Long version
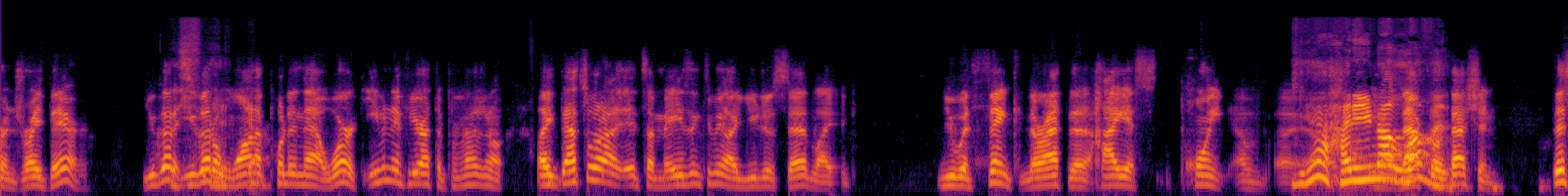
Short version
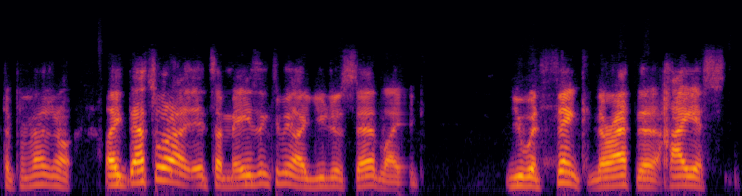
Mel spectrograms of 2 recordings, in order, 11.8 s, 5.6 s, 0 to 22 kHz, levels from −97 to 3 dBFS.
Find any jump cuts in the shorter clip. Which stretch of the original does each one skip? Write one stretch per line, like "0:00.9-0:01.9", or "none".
none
